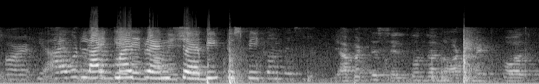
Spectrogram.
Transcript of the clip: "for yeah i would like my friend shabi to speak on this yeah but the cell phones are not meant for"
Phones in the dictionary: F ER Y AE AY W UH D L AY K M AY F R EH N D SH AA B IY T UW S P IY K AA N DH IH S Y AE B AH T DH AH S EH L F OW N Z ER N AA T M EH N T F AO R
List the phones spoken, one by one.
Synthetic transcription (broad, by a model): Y AY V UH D L AY K M AY F R EH N D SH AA B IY T UW S P IY K AA N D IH S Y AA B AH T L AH S EH L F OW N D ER N AA T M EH T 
